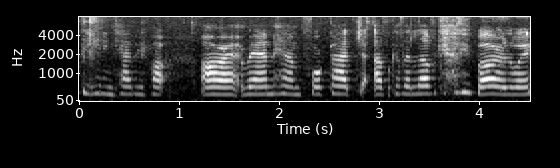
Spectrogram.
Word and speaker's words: focaccia: Hang on, how do you pronounce that? Focaccia? Focaccia.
